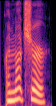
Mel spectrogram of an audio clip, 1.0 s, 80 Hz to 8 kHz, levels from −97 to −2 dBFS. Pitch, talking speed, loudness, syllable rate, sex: 240 Hz, 245 wpm, -14 LUFS, 5.8 syllables/s, female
